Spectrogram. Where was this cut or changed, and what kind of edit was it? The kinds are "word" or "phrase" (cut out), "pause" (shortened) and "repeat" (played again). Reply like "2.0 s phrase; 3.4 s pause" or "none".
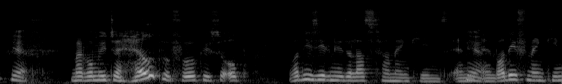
none

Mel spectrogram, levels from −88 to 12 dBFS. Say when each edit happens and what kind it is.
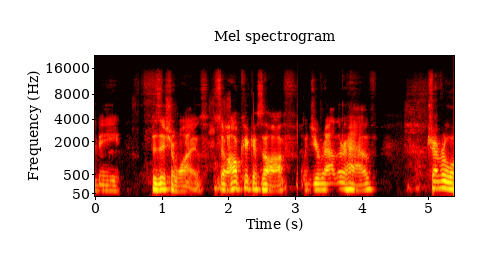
3.1 s word

